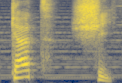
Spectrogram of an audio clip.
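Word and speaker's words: Cait Sith: projet les peluches kachiwiss alors ça s'écrit comme ça mais c'est hollande est donc c'est comme pour sur charles dan les lettres c'est pour faire joli et en vérité ça se prononce catchy et c'est une peluche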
